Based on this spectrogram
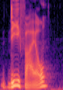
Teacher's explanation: Next is the second form of defile. And you can also emphasize the first syllable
